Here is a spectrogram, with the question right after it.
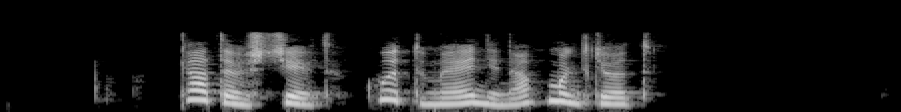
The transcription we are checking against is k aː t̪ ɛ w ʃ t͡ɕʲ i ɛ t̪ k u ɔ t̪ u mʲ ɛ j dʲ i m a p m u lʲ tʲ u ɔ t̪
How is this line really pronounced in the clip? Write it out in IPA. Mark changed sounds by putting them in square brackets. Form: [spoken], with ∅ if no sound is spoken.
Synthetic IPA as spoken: k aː t̪ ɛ w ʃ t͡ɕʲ i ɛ t̪ k u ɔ t̪ u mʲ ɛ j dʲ i [n] a p m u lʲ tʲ u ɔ t̪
